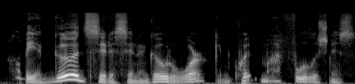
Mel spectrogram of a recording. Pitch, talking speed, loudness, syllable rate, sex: 115 Hz, 220 wpm, -20 LUFS, 5.3 syllables/s, male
